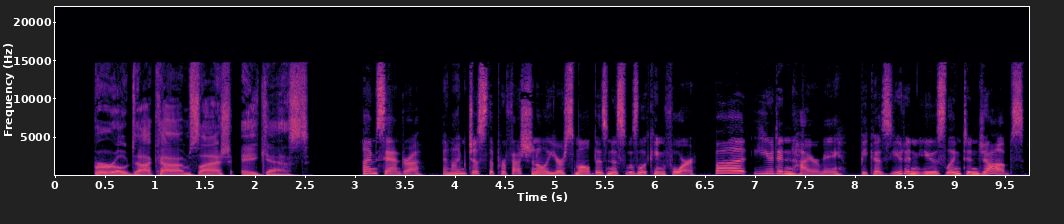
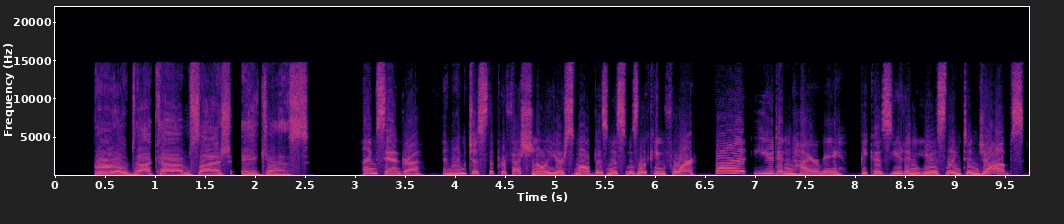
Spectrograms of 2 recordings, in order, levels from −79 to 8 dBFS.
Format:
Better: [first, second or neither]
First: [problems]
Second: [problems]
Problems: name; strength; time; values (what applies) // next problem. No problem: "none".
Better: first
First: none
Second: distortion; heavy; 26% of the sound clipped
